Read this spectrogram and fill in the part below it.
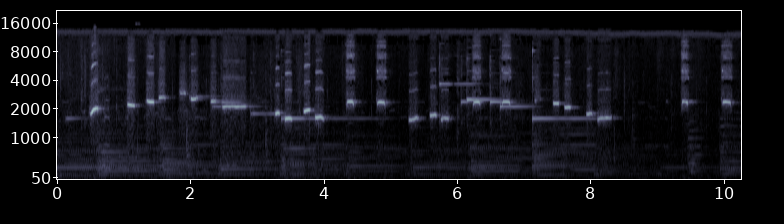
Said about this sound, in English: I hope Trolley will like his whistle.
